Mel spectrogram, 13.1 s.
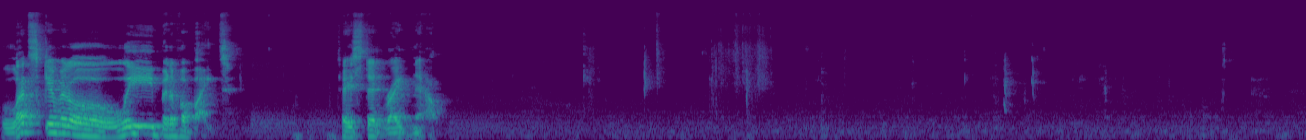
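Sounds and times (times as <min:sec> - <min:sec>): soft chewing crunches: 0:04.9 - 0:13.0.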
